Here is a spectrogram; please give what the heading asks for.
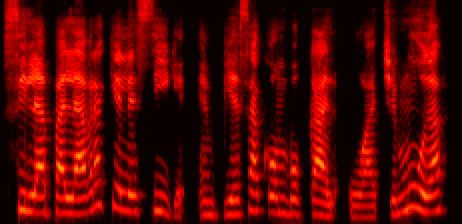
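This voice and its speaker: A woman teaching French pronunciation in an online lesson, slowly repeating each example word. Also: a little high, dry recording. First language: Spanish.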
